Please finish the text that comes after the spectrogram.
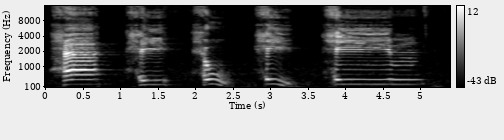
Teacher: huruf ha tengah-tengah kerongkong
